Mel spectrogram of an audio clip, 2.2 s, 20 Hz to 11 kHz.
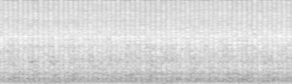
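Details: Peugeot 404 diesel pickup, left-hand drive, sat non-running for years: sharp, regular metallic knocking over the idle at every turn, also while driving; runs on four, crankcase pressure smoking from the breather, moisture in oil; big-end or injector knock suspected, unconfirmed.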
